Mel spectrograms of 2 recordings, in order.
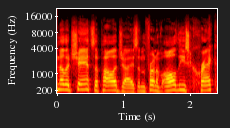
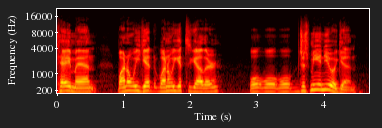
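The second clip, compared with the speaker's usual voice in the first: usual speaking voice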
